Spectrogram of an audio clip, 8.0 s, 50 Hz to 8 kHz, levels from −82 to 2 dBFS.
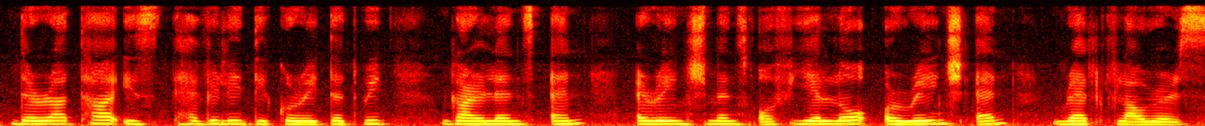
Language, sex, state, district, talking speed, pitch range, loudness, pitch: English, female, Nagaland, Kohima, 110 wpm, 185-200 Hz, -16 LUFS, 195 Hz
